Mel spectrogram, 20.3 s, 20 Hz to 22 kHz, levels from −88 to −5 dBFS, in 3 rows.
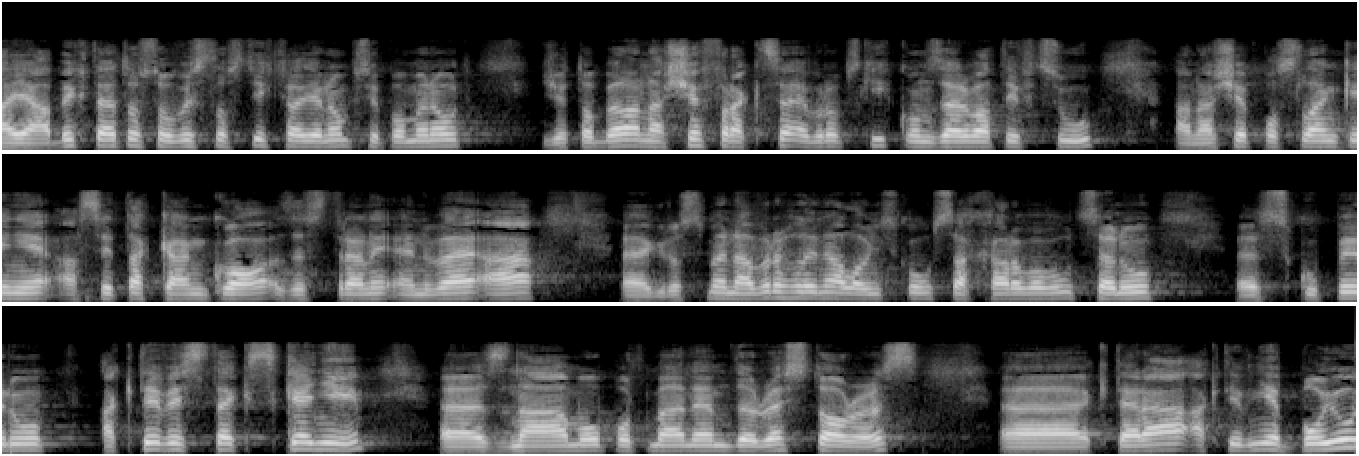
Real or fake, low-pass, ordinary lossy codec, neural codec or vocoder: real; none; none; none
